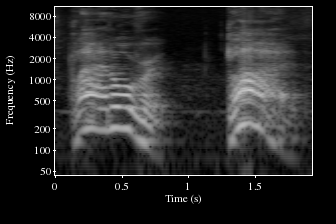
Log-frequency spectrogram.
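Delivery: high, loud trackside shout; coach yelling. Acted. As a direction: yell it across the track to a sprinting runner. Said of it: "Still yelling".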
